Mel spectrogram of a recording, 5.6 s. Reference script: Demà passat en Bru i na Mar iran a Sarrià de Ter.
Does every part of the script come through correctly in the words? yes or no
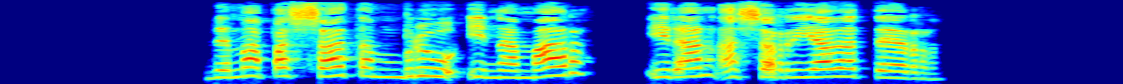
yes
